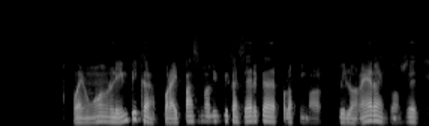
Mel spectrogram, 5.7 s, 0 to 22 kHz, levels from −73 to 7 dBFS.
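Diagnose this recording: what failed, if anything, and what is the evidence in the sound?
No stage of the recording chain shows a failure here, and the speech signal stays steady and continuous throughout.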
